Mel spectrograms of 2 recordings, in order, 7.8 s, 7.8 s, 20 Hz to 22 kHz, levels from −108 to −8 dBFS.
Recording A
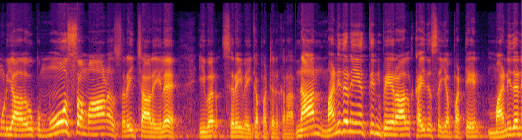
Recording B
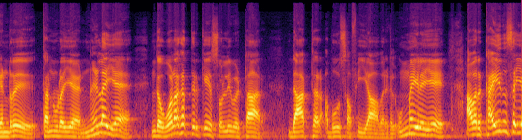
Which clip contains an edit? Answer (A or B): A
